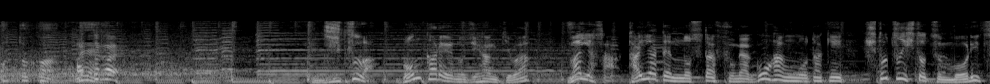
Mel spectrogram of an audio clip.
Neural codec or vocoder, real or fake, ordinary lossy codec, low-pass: none; real; none; none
